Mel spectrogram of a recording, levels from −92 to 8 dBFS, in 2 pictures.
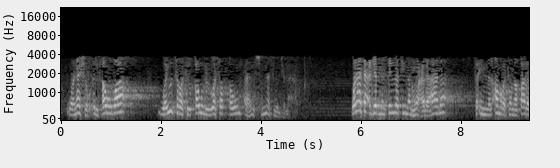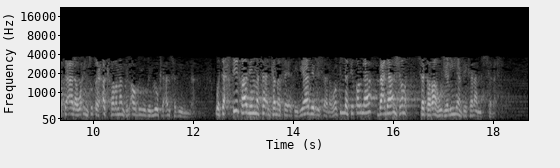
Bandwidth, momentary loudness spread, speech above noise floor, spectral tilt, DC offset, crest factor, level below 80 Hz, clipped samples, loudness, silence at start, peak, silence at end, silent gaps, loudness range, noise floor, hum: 3.9 kHz; 16 LU; 37 dB; -9.5 dB/octave; under 0.1%; 22 dB; -64 dBFS; under 0.1%; -26 LUFS; 0.1 s; -4 dBFS; 0.65 s; none; 5 LU; -64 dBFS; none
